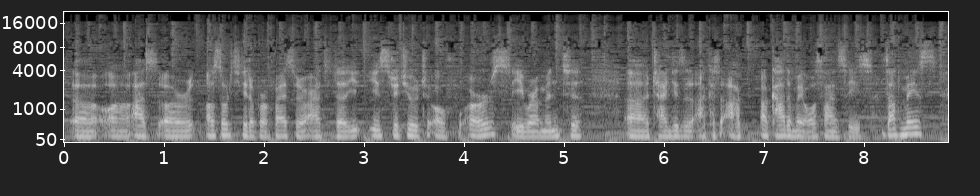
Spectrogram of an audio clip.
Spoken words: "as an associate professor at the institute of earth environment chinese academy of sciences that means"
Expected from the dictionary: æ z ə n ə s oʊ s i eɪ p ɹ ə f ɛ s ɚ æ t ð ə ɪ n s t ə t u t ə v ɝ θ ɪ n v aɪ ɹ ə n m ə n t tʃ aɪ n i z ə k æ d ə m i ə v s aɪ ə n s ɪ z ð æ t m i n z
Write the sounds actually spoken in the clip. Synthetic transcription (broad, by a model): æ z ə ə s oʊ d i p ɹ ə f ɛ s ɚ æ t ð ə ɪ n s t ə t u t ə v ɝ s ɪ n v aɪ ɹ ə m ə n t tʃ aɪ n i z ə k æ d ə m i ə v s aɪ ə n s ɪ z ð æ t m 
